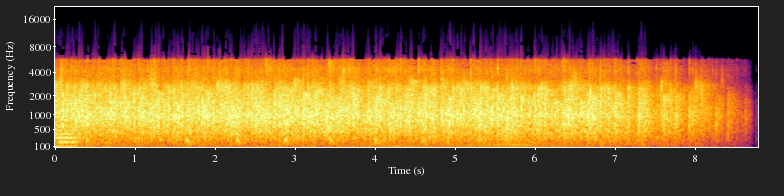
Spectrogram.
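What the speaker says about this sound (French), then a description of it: "Acclamons le Seigneur. Je dis acclamons le Seigneur." A church congregation applauds during a worship service, a dense, loud, steady wash of clapping that holds for several seconds, then thins and fades away at the end.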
